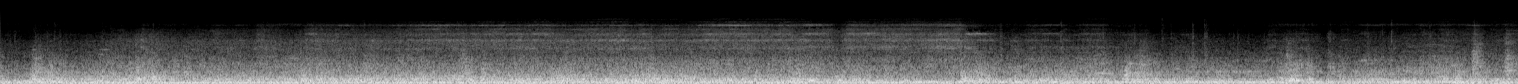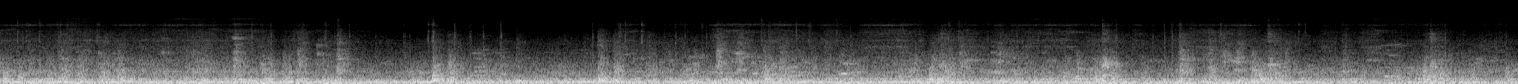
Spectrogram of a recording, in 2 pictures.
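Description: Resort Shirakami train running along the line, heard from inside the carriage: a steady low rumble and hum with scattered clicks from the wheels on the rails. From about three to ten seconds in, a thin high whine sits over the rumble.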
